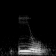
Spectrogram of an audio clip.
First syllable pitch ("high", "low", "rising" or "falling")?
falling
